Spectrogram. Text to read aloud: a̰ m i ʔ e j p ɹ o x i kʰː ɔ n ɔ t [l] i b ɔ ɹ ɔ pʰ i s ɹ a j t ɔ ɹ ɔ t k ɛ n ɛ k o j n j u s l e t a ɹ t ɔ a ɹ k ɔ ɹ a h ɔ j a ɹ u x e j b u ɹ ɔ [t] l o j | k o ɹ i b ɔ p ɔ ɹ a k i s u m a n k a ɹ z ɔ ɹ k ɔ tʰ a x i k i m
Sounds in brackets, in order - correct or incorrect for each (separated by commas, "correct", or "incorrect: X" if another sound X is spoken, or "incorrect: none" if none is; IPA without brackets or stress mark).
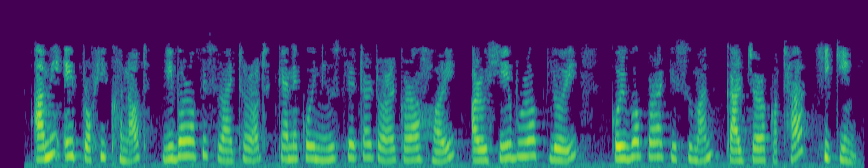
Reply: correct, incorrect: k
